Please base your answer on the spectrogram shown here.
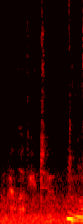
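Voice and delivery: soft, voiceless whisper. Acted. Player whispers to the freed chocobo, soft whisper. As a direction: whisper it tenderly to an animal. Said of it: "I whisper to it".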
